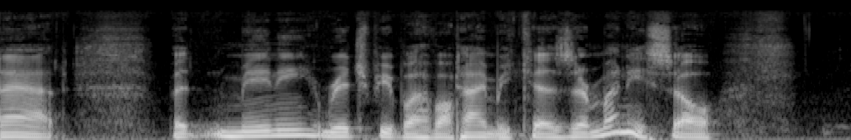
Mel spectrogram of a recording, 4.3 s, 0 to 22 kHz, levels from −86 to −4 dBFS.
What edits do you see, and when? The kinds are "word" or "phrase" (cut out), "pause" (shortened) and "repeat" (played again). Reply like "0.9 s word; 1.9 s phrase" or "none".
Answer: 2.3 s word

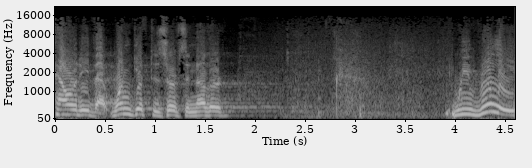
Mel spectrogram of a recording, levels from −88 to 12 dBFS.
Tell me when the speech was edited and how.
none

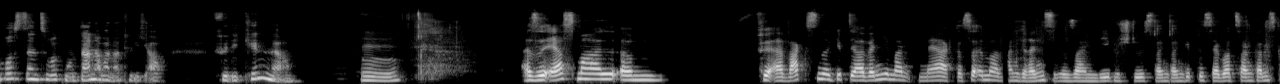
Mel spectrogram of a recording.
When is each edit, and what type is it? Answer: 8.5 s word; 10.0 s word; 11.7 s repeat

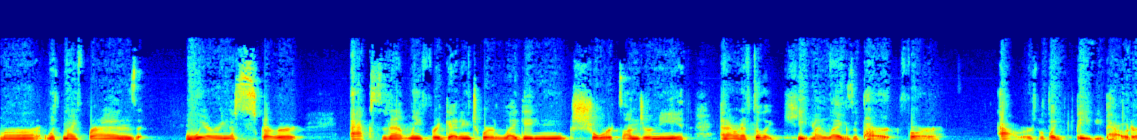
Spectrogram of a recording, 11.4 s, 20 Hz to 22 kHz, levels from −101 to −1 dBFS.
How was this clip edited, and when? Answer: none

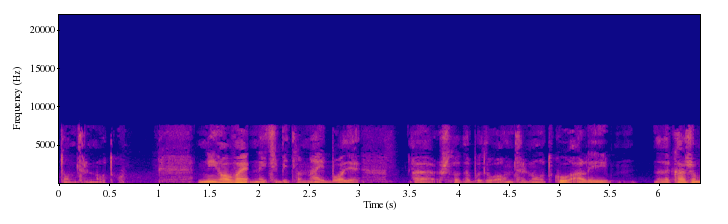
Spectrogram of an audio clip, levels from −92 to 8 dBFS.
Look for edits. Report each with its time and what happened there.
1.9 s word; 2.3 s word; 4.0 s word

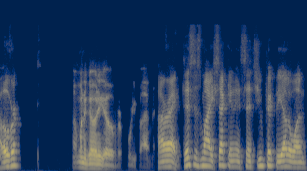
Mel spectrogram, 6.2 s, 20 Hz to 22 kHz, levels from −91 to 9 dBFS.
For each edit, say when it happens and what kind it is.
3.1 s pause

